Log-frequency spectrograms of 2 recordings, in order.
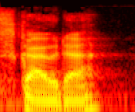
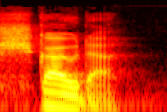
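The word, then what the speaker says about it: Škoda: Recently, you know, found out that the Skoda is pronounced Skoda. – What? – You know, Skoda. It's called. It's not called Skoda. It's Skoda. – Is it? – Yeah. So all along, people have been saying it wrong.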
